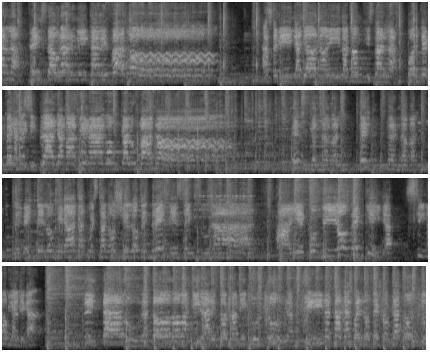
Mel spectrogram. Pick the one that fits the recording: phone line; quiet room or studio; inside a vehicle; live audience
live audience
